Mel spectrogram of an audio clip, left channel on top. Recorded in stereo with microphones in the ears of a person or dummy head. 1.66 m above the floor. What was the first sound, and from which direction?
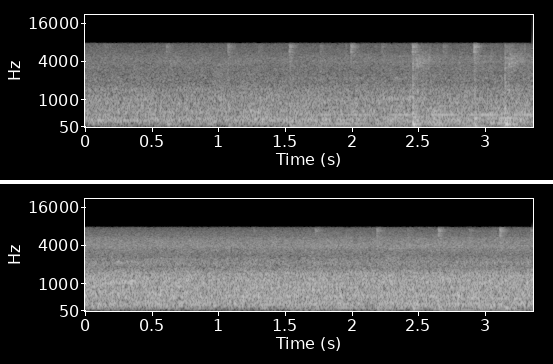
Only background noise.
